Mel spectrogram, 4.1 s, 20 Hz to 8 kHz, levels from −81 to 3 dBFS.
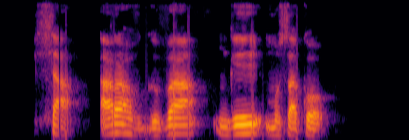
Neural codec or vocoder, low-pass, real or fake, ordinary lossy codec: none; 7.2 kHz; real; Opus, 24 kbps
